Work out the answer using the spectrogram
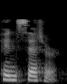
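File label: "pinsetter", English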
